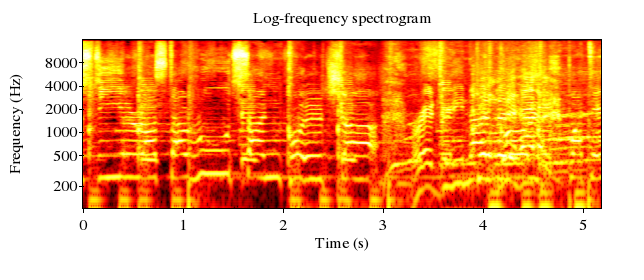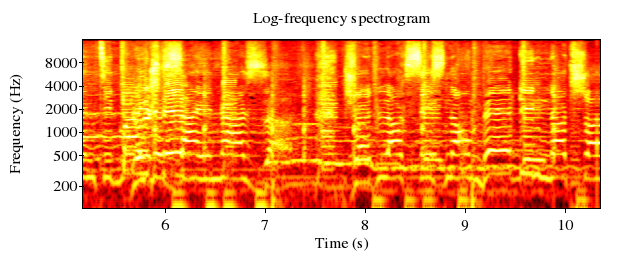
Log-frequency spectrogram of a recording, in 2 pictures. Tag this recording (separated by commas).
Music, Speech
